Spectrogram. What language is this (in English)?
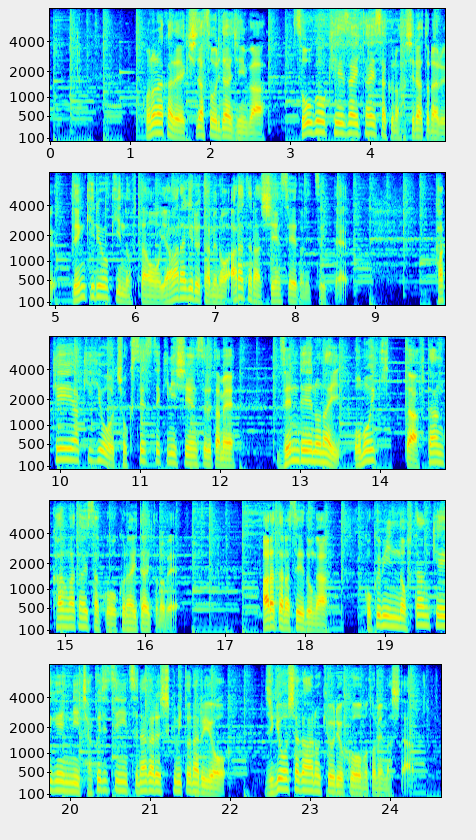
Japanese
